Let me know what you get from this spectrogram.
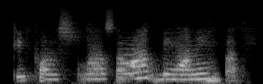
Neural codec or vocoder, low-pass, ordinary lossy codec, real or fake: codec, 44.1 kHz, 0.9 kbps, DAC; none; none; fake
